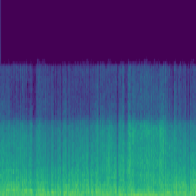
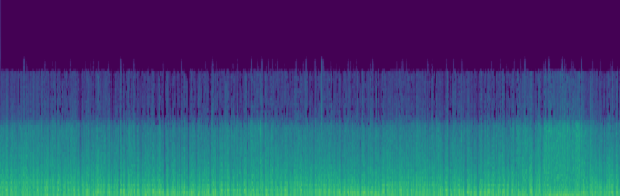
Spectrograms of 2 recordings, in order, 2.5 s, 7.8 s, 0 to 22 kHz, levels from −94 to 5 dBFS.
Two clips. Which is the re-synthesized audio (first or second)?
first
